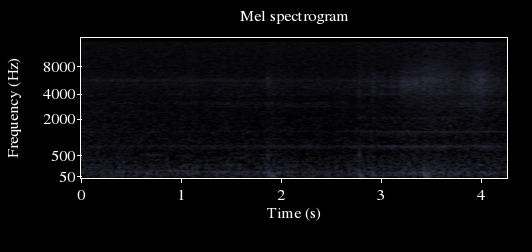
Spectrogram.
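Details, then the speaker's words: Alienware X51 R2 desktop idling at the lock screen, lying on its side, sound from the front: a quiet, steady airy fan rush with a faint high tone; the owner asks whether this is normal. "I'm not playing a game, but I'm just on the home screen, sorry, lock screen of my PC. I hope this sound is normal though."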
